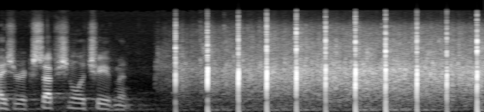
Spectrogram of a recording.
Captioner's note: applause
